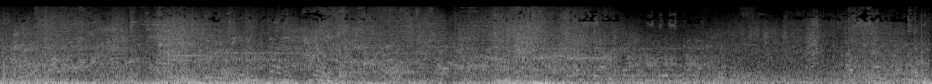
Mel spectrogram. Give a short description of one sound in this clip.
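Game spell effects crackle, whoosh and clash in a busy battle.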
